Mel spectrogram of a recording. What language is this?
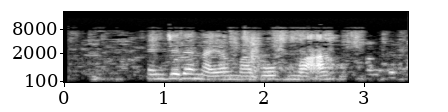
Masana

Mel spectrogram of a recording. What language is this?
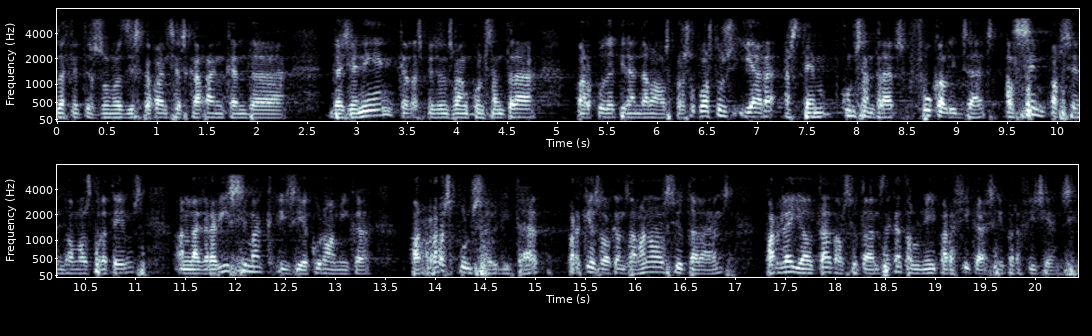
Catalan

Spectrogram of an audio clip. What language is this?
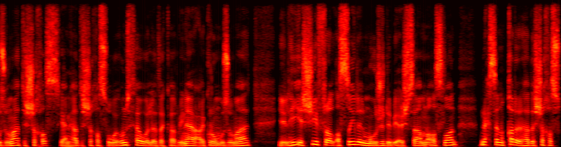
Arabic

